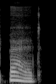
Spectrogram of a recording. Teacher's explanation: an open-mid front unrounded vowel similar to General American English bed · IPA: /ɛ/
